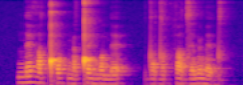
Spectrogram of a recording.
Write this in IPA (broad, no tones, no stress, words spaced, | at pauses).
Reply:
nɛɦa ǃʼɔkŋa ǃɛ ŋɔnɛ | dˤadˤɵkfa d͡zɛwɵwɛd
